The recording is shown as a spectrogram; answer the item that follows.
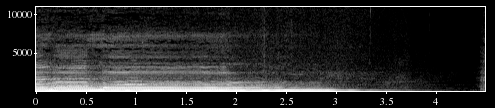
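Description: A man's voice holding one long, low sung note at the end of a karaoke song, fading out about three seconds in.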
